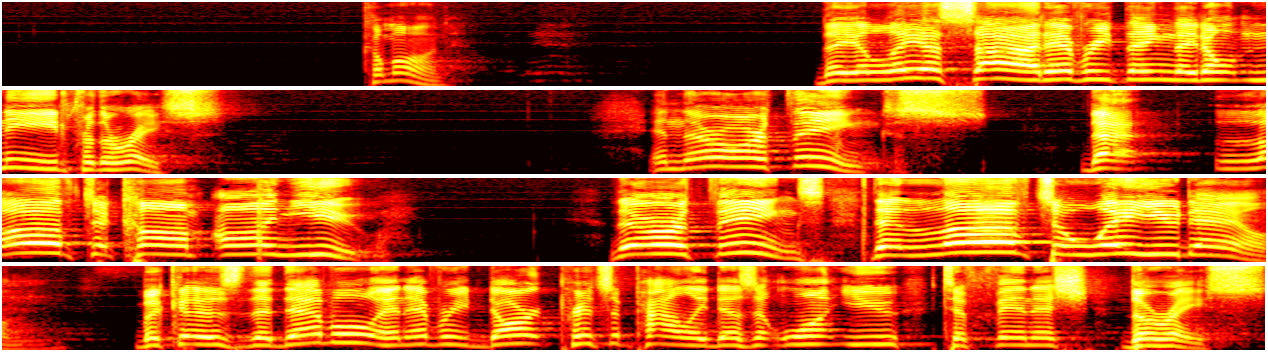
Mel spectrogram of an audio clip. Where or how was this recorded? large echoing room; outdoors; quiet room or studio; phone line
large echoing room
